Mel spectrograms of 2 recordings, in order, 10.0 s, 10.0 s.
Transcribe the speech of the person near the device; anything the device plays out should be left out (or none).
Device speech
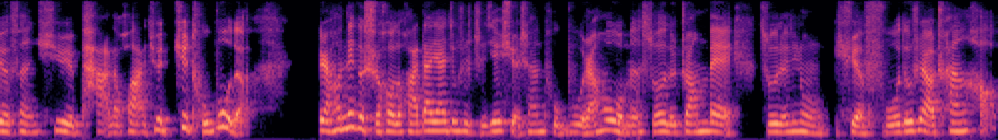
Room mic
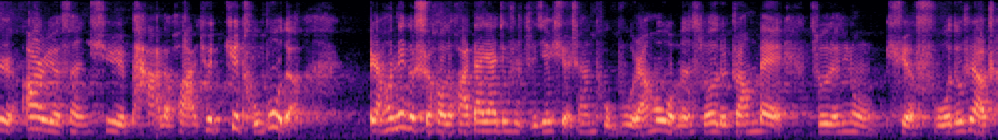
none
